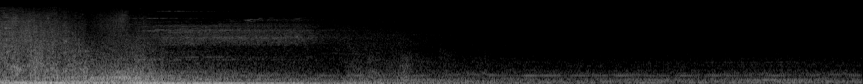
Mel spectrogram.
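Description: A triumphant victory chime rings out and slowly fades.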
